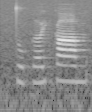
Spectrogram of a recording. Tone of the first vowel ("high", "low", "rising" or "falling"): low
